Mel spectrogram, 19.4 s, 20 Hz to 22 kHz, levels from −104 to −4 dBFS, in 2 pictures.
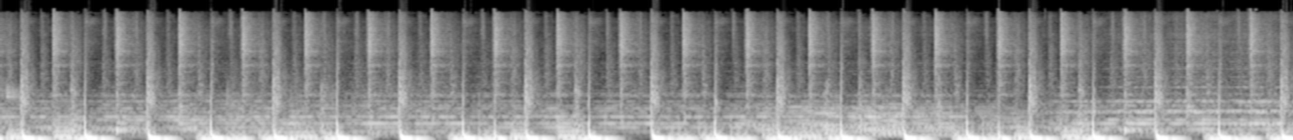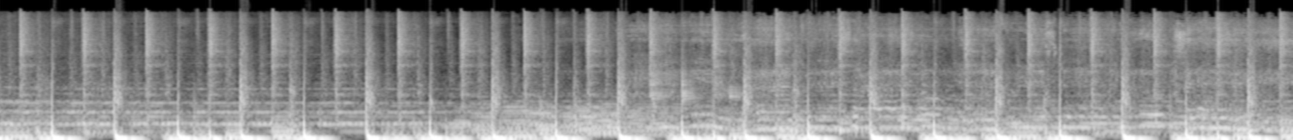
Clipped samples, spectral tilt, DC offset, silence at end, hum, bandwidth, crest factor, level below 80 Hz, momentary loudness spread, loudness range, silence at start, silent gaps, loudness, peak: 0.3%; -5.5 dB/octave; under 0.1%; 0 s; none; 17 kHz; 10 dB; -10 dBFS; 3 LU; 1 LU; 0 s; none; -12 LUFS; 0 dBFS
